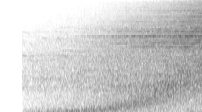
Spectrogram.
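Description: A rushing whoosh that fades in from silence about half a second in and swells steadily louder and higher: a build-up riser at the start of the soundtrack.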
